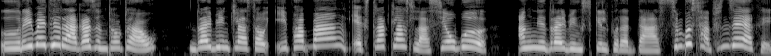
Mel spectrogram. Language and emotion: Bodo, angry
